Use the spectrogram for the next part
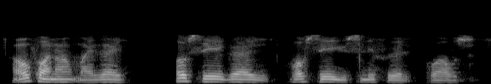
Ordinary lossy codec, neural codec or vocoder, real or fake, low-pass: AAC, 16 kbps; autoencoder, 48 kHz, 128 numbers a frame, DAC-VAE, trained on Japanese speech; fake; 7.2 kHz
